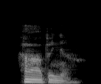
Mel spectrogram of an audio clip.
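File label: "harbinger", Australian English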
